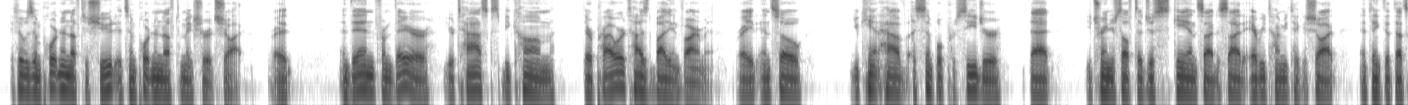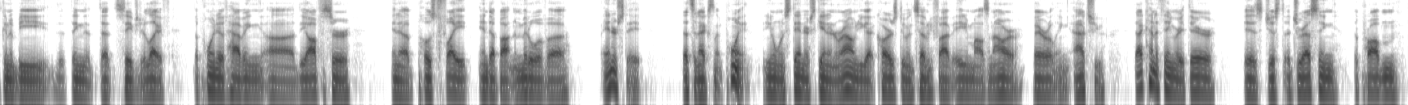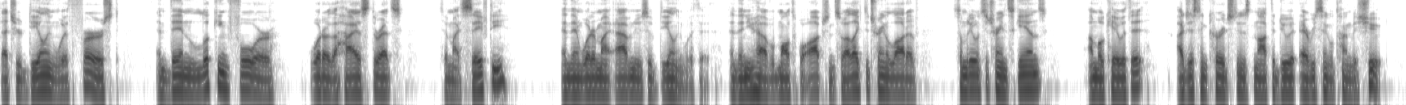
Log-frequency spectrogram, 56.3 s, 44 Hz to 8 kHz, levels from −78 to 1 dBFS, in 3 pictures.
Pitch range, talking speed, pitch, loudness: 80-95 Hz, 195 wpm, 85 Hz, -26 LUFS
